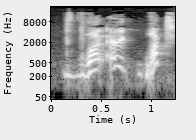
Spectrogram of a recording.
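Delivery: mock mild outraged half-yell, pitched high. Retelling watching a crying relative on a TV documentary, retelling screaming at the TV. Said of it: "I'm screaming at the television".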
